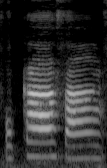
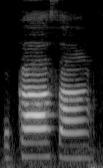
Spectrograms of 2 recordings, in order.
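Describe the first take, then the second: First: 오카아상 slow and loud, with the 카아 drawn out; slow long vowel. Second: 오카아상 loud, with the 카아 held long; teacher model of 오카아상, the long 카아; long vowel, loud. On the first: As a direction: drill the long 카아 in 오카아상 slowly. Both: Shown as a demonstration. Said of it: "한번 따라해볼게요".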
